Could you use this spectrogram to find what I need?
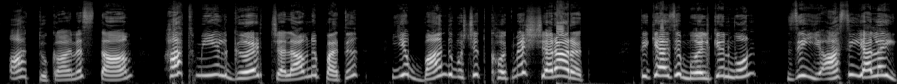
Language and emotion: Kashmiri, angry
